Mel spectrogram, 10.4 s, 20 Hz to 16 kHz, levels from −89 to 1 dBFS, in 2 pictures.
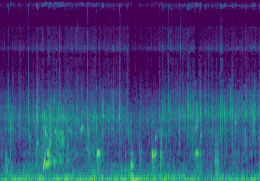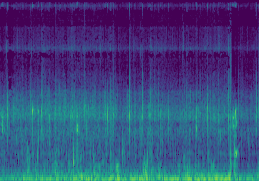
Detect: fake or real fake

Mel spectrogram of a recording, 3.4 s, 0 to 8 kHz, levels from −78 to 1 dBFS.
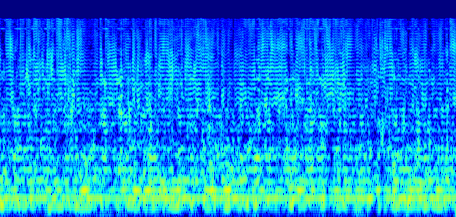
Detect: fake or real fake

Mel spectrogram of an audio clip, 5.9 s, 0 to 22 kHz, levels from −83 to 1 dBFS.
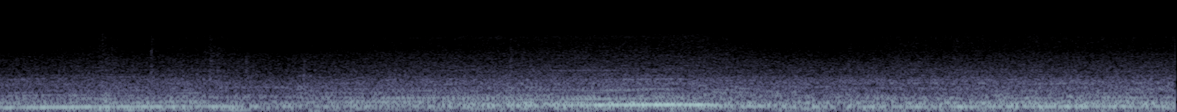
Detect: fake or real real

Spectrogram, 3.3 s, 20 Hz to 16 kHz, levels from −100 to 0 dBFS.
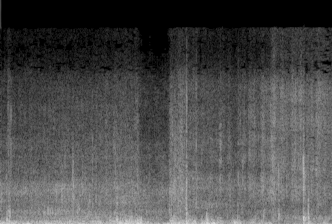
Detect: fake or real real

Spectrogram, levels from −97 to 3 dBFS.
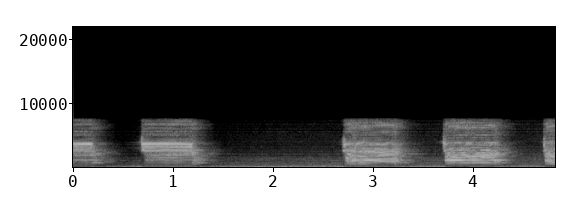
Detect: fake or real fake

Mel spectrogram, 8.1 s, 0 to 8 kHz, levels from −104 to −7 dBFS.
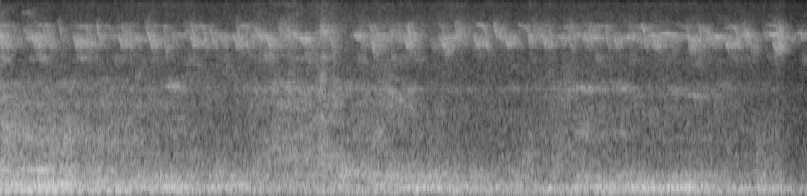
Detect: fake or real real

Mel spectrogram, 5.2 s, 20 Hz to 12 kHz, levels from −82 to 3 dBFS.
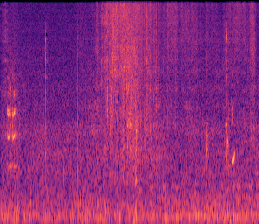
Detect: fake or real real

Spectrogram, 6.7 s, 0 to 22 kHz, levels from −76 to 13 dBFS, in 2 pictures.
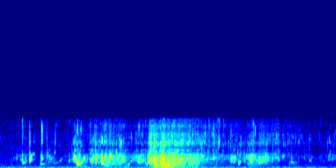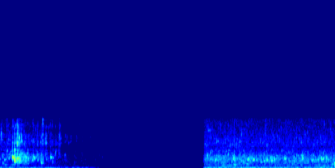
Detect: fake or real real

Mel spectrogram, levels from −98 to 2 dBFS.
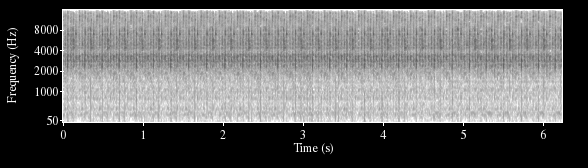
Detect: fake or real real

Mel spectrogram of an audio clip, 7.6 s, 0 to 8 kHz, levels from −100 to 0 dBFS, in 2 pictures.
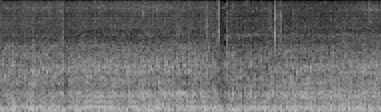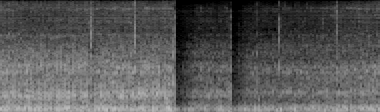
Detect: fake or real fake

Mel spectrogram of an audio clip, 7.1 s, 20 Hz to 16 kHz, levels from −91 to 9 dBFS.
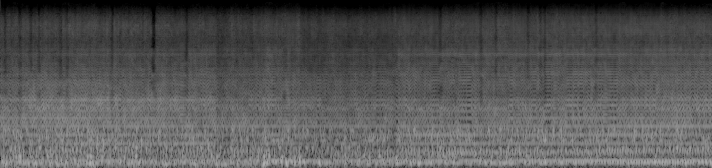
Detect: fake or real fake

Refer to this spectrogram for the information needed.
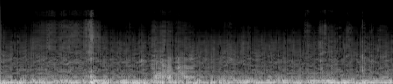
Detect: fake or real fake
